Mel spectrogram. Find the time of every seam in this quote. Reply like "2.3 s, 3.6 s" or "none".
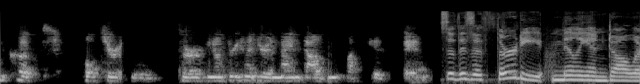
1.2 s, 1.8 s, 3.9 s, 4.3 s, 4.7 s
